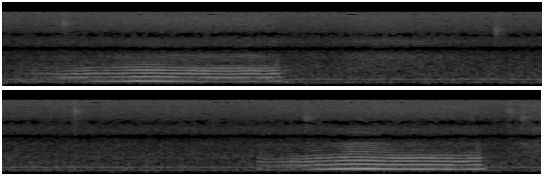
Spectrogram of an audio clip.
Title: Snore Cam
